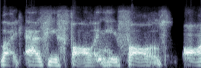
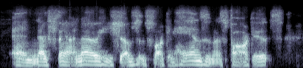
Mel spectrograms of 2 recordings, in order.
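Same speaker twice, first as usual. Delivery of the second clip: normal talking voice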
